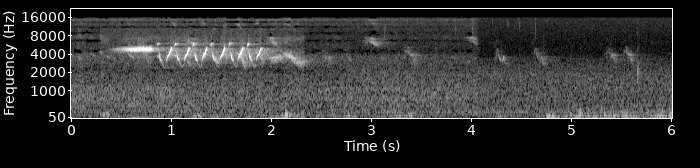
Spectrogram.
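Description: A songbird singing: a short high whistle, then a quick run of about seven falling notes, followed by fainter scattered chirps.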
